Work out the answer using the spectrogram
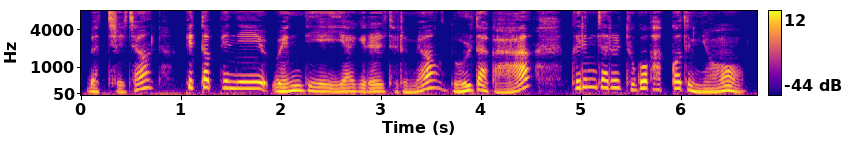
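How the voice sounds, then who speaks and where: A woman narrating a children's storybook from a script, with expressive, dramatized phrasing for young listeners. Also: sits low, measured pace, husky, no echo.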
